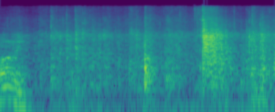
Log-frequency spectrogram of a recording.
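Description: Paper and cardboard mail packaging rustling and crinkling as it is opened by hand, with a louder crinkle about one and a half seconds in.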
